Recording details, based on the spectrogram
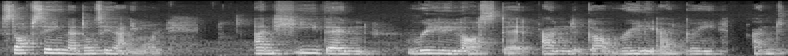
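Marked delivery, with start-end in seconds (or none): none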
